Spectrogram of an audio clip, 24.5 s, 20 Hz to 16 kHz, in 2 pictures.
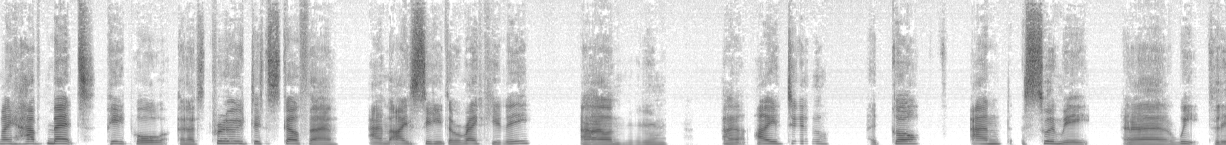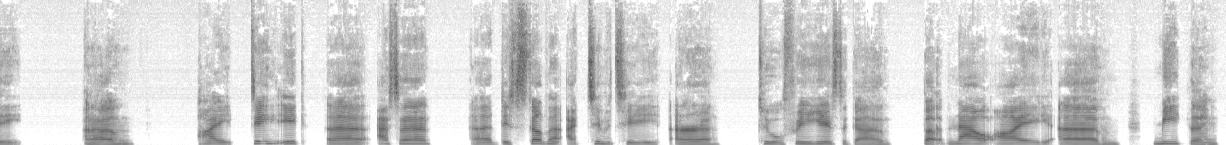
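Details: Adult woman with expressive aphasia after a stroke in December 2018, with four months of rehabilitation relearning speech; manages simple sentences but struggles with ideas and complex sentences, with comprehension less affected: expressive aphasia.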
